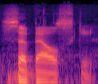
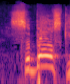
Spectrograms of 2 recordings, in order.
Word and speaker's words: Szabelski: Tony Szabelski. Szabelski. See, I knew that. You should know how to That's pronounce Polish.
